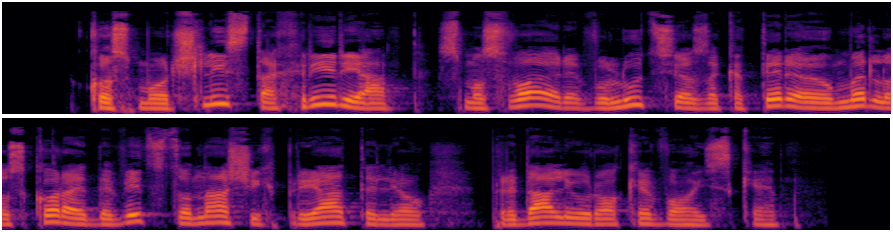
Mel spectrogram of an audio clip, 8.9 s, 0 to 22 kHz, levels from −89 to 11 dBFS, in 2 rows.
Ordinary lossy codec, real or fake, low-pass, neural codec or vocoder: none; fake; 19.8 kHz; vocoder, 44.1 kHz, 128 mel bands every 512 samples, BigVGAN v2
